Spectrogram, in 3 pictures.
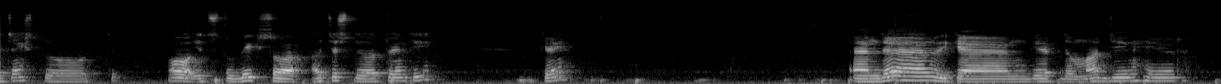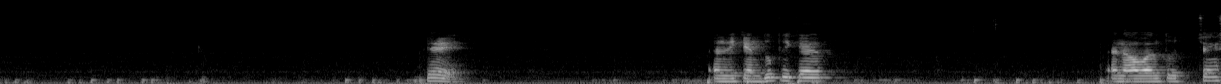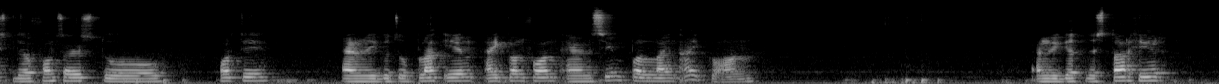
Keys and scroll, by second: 7.9 alt+shift+Up, 8.2 alt+shift+Up, 8.7 alt+Down, 8.9 alt+Down, 9.1 alt+Down, 9.2 alt+Down, 9.4 alt+Down, 10.0 alt+Up, 10.3 alt+Up, 10.4 alt+Up, 10.7 alt+Up, 10.9 alt+Up, 11.6 alt+Up, 11.9 alt+Up, 12.4 alt+Up, 12.8 alt+shift+Left, 13.1 alt+shift+Left, 14.0 alt+shift+Left, 15.1 alt+shift+Right, 19.1 super+c, 20.0 super+v.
